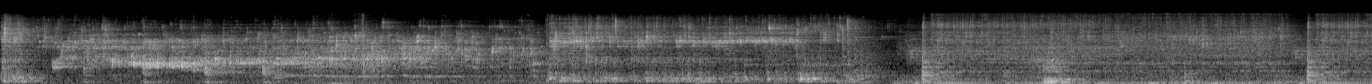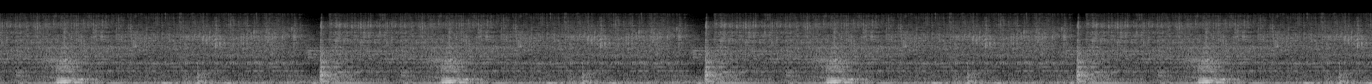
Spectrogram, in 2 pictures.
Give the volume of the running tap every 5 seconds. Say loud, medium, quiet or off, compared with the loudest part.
loud, loud, medium, medium, medium, medium.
